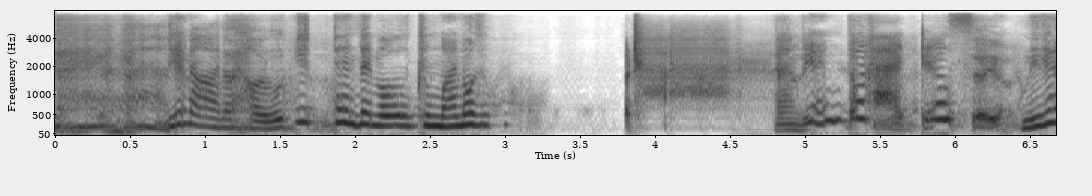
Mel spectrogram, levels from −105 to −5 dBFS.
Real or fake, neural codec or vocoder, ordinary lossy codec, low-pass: fake; codec, 16 kHz, 0.5 kbps, FreqCodec, larger model; none; 7.2 kHz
